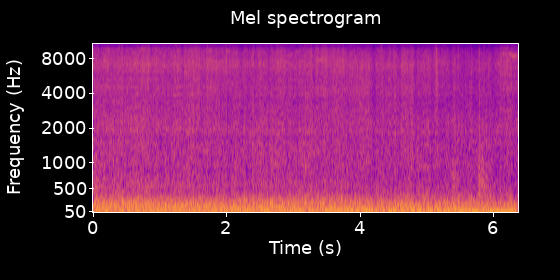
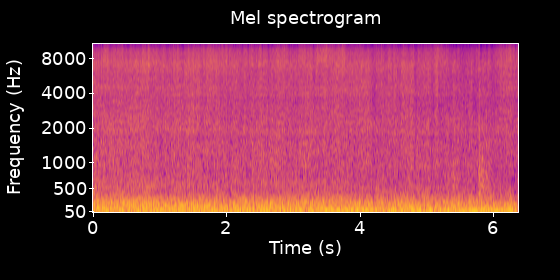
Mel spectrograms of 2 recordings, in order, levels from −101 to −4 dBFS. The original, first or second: first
